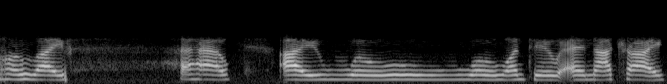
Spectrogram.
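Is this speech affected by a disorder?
Yes: stuttering; stuttering since beginning to talk, speech therapy with own speech therapist; about 18, starting college, therapy every two weeks, summer three-session intensive, Friends National Association; needs extra time to speak, letters to teachers, friends avoid filling in words; here repeated sounds, repeated words.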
